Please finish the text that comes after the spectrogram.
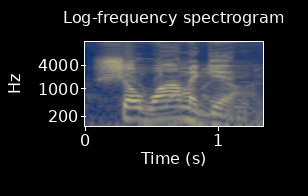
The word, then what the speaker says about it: Chequamegon: Chequamegon? You're not far off with the end here. We have the answer as well. Take a look. So you're not far. Shawamigan.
